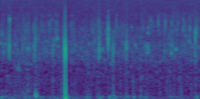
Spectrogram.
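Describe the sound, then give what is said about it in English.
Raindrops patter on rainforest leaves in a scattered, irregular rhythm, one sharp drip standing out over a soft, steady wash of rainfall. “imagine, if you're in a rainforest and all of a sudden it starts raining and you hear the droplets hitting the leaves and everything around you.”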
